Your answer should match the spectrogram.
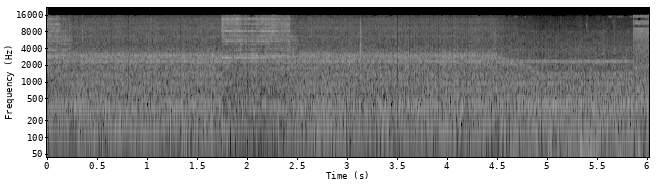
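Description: Table saw ripping a strip of MDF: a steady cutting noise from the blade, which turns duller about five seconds in.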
